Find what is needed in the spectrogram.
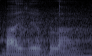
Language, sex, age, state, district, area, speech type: Bodo, female, 60+, Assam, Chirang, rural, spontaneous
